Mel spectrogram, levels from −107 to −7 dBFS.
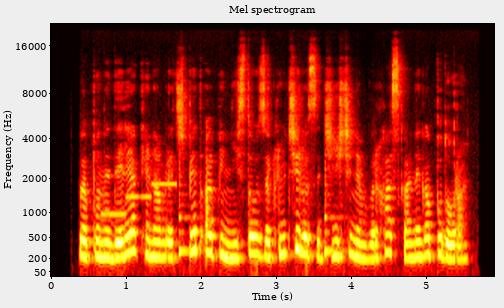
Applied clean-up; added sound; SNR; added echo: neural mask model RNNoise.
